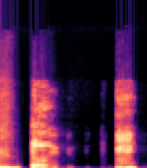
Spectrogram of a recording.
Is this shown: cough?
yes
